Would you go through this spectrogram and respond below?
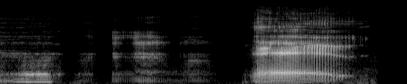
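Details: Vine compilation clip, a few short throaty gulps then one long, loud, rumbling belch lasting about a second: burping.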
